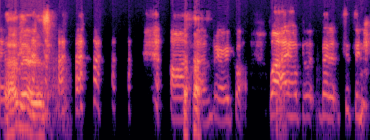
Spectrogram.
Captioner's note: laughs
